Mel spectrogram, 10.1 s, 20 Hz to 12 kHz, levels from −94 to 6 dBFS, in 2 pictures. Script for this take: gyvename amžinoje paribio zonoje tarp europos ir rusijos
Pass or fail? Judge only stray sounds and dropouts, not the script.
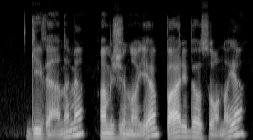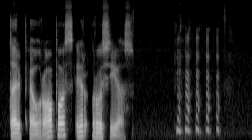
fail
